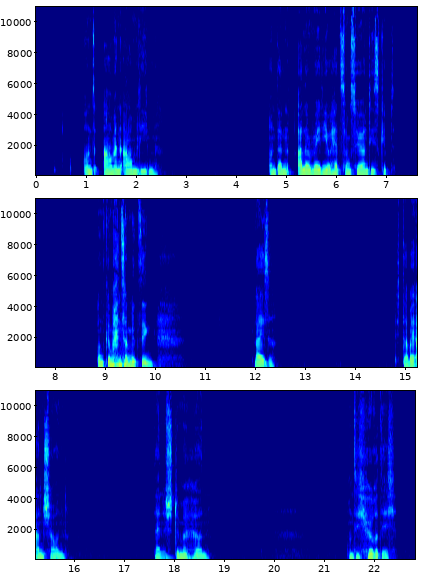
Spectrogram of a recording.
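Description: A young woman speaks with animation in short bursts, close to a microphone.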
